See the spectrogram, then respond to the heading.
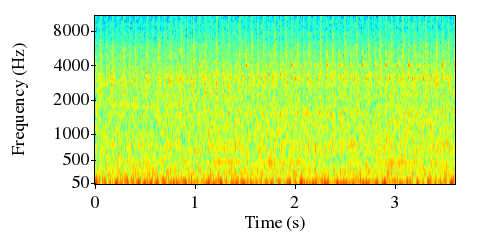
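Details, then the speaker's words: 1961 Ford Falcon 144 cu in inline six, three-on-the-tree manual, abandoned 20+ years, warm with thermostat open, after exhaust manifold gasket and valve stem seals: smooth, even idle with light top-end valve clatter, no exhaust leak puffing; normal idle. "it's a little clattery right now I might check the valves again mind you it just sounds like an old to me it sounds like a inline six which is what it's supposed to sound like"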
